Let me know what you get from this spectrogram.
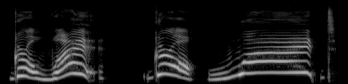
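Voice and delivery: incredulous. Real, not acted. Answering the jailed mom's excuse, high incredulous sass. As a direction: sass her excuse with disbelief.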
